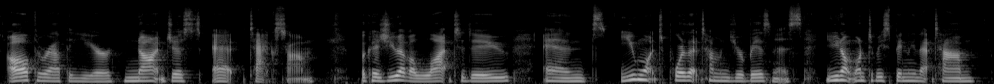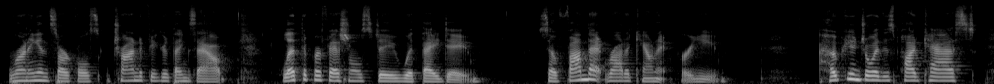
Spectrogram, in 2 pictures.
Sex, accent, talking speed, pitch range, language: female, American, 185 wpm, 150-195 Hz, English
